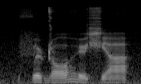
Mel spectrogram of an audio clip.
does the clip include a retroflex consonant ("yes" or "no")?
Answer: yes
